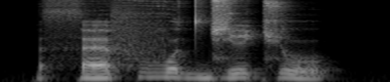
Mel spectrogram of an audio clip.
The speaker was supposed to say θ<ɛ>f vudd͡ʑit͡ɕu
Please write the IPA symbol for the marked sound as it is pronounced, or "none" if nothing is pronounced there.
ɛ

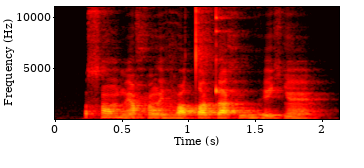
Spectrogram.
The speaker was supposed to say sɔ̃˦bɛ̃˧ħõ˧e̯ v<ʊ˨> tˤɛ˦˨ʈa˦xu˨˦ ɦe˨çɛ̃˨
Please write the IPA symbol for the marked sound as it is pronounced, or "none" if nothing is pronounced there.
ʊ˨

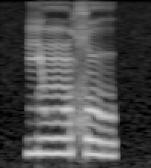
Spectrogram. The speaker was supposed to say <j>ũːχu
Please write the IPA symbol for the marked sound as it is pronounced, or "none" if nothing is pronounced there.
j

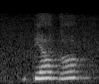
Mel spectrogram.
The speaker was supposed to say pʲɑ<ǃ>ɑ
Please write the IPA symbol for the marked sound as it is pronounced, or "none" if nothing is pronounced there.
ɡ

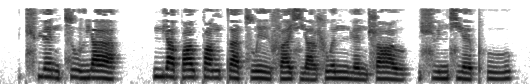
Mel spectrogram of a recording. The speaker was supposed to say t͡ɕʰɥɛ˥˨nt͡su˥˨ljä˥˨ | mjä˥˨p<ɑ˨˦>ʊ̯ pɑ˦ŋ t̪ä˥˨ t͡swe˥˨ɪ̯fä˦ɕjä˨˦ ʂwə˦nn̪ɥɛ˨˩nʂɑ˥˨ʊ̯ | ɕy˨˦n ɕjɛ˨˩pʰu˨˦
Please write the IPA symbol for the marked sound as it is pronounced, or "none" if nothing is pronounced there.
ɑ˦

